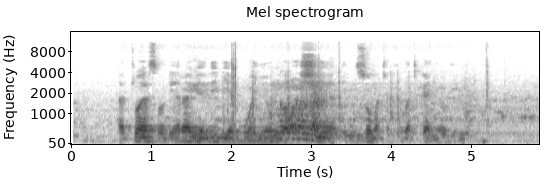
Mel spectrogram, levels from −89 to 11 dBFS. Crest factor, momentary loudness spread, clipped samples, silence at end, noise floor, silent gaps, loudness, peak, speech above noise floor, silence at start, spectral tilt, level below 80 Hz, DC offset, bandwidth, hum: 18 dB; 16 LU; under 0.1%; 0.1 s; -53 dBFS; none; -23 LUFS; -6 dBFS; 31 dB; 0.05 s; -6.5 dB/octave; -52 dBFS; under 0.1%; 11 kHz; none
